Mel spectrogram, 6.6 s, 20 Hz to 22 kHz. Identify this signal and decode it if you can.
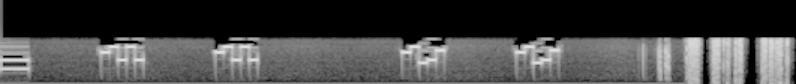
Five-tone selective call (ZVEI), heard as quick runs of five tones, tones of about 80 ms. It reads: 88333 88333 88139 88139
